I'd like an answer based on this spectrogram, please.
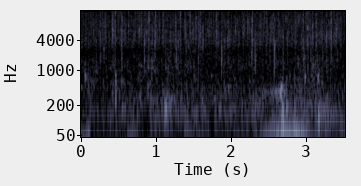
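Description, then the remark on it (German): Quiet underwater ambience of a bleached coral reef whose corals have died, with few fish left: a soft, steady hiss of water dotted with faint scattered clicks and crackles, sparse and low, with no voices. “Das sind die Korallenriffe nach einer Bleiche, wenn die Korallen abgestorben sind und da deshalb auch nicht mehr so viele Fische schwimmen.”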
